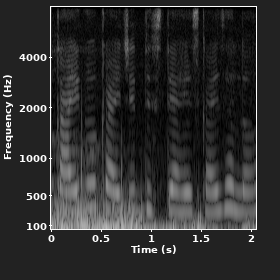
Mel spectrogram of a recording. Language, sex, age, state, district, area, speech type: Marathi, female, 18-30, Maharashtra, Ratnagiri, rural, read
